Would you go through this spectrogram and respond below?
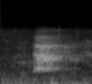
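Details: A single Chihuahua bark, a short, bright yap rising out of quiet low background noise.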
